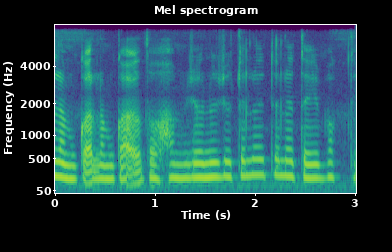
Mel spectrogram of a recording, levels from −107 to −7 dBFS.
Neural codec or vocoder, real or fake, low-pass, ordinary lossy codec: none; real; 7.2 kHz; none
